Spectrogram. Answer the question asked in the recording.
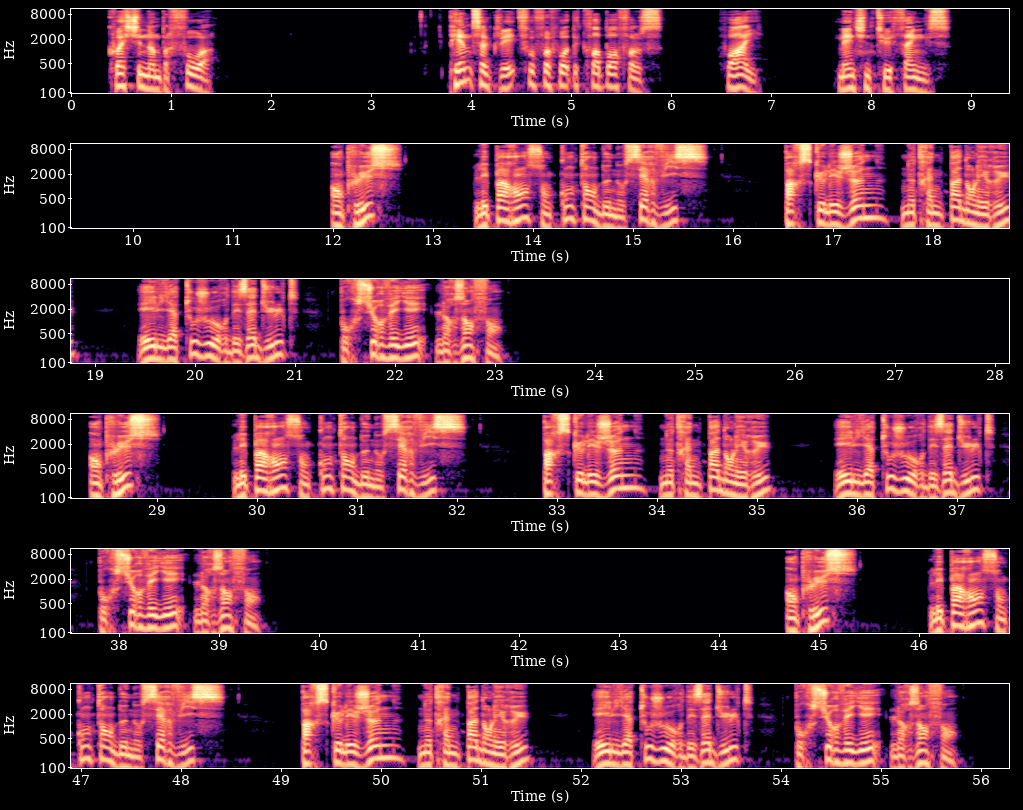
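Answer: Young people are not hanging about the streets; there are always adults to supervise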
